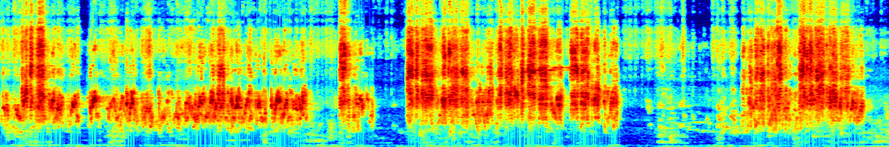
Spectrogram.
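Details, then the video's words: Budgerigars chattering and talking, with dense, scratchy warbling bursts interrupted by short pauses; the loud, busy chatter comes in three main stretches. "budgies parrot talking | chidiya ki awaz"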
